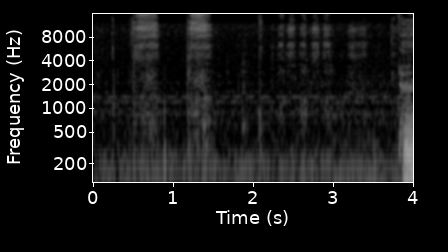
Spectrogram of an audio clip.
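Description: Faint scratching of a pen stylus on a Wacom Intuos Pro graphics tablet: two short strokes, about half a second and a second in, with a light tap between them.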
